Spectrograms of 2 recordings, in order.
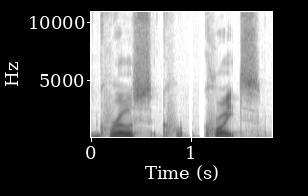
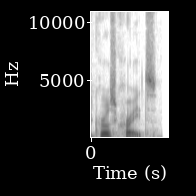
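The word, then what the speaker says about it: Grosskreutz: is gross kreutz and i've heard different pronoun pronunciations it's uh g-r-o-s-s-k-r-e-u-t-z all right and i think they go with your version and i think they call they pronounce it as gross kreitz anyway this guy had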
